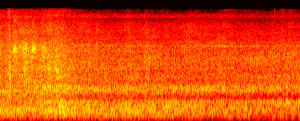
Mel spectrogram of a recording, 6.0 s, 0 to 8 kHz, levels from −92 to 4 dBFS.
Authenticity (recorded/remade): remade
